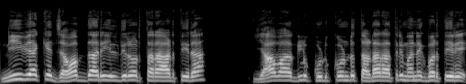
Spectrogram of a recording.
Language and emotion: Kannada, angry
